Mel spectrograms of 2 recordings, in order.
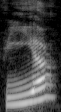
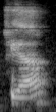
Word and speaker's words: vier: 2কে বলে সোয়াই, 3কে বলে দ্রাই, 4কে বলে ফিয়া, 5কে বলে ফুনফ। আমরা যারা যারা উচ্চারণ করতে চাই, যাদের আগে জিনিসগুলো শেখা আছে, তারা উচ্চারণগুলো বলার চেষ্টা করব।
